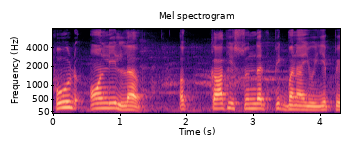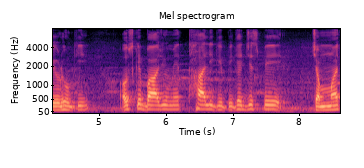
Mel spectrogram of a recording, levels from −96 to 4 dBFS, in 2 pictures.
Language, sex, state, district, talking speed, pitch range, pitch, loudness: Hindi, male, Madhya Pradesh, Katni, 140 wpm, 135-175 Hz, 150 Hz, -17 LUFS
